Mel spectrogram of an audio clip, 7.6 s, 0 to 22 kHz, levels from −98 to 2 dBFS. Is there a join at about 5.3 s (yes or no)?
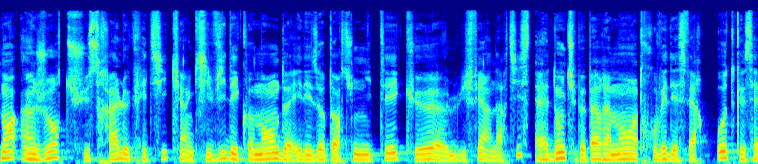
yes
